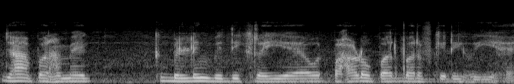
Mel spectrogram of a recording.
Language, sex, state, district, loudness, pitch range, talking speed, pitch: Hindi, male, Himachal Pradesh, Shimla, -20 LUFS, 130-145 Hz, 185 wpm, 140 Hz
